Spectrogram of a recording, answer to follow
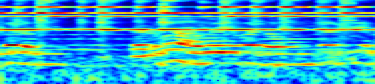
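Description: Puja hand bell rung rapidly and continuously during an aarti, its strikes running into one steady ringing, with a man chanting under it.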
